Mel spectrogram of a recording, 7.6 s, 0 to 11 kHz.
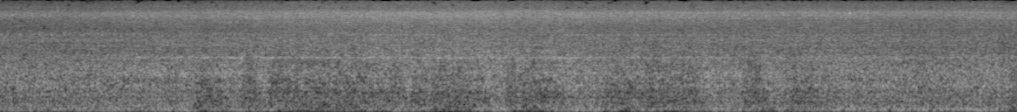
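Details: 1992 Buick Roadmaster, TBI 350 Chevy V8, 169,000 miles, started after sitting months in snow at -25 nights, needed battery swap: deep steady low rumble, even beat, no knocks or ticks; V8 idles cleanly after cold start.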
